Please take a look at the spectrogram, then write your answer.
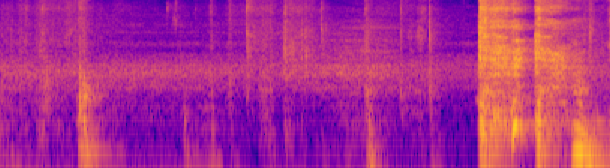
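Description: A few scattered single coughs at first, then a louder cluster of harsh coughs near the end, close to the listener.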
